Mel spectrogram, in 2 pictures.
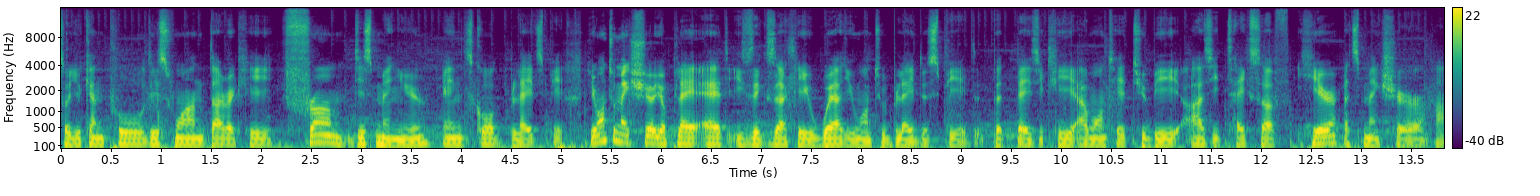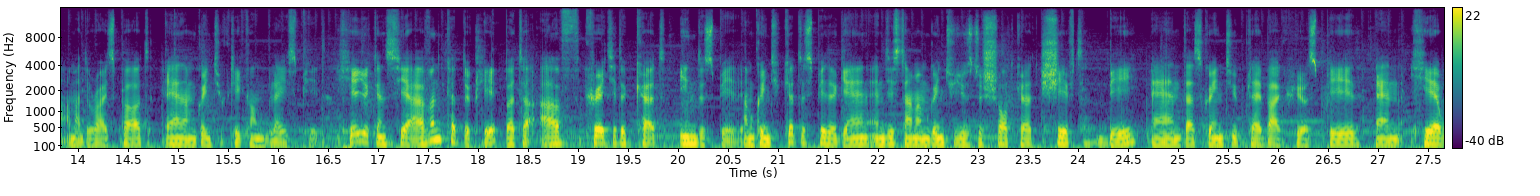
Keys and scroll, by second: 12.8 Right, 22.0 Right, 24.0 b.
